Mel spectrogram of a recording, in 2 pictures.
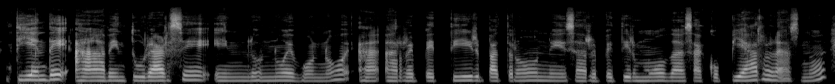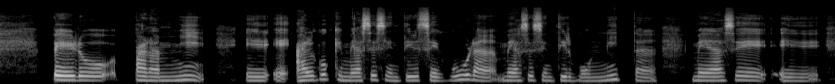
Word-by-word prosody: tiende 210 +2 +3
a 175 0 +4
aventurarse 180 +3 +3
en 170 0 -9
lo 180 +1 -7
nuevo, 175 -2 -7
¿no?, 170 +8 -8
a 165 -1 -2
a 170 - -3
repetir 170 +3 -5
patrones, 170 0 -1
a 165 - -3
repetir 165 +2 -6
modas, 170 0 0
a - - -2
copiarlas, 185 +5 -3
¿no?, 175 - -9 0.6
pero 195 -2 +4 0.2
para 185 -3 +1
mí, 190 +3 -4 0.4
eh 180 0 -3
eh, - - 0
algo 195 +6 0
que 215 -3 -5
me 180 -1 -5
hace 195 +4 +8
sentir 180 -1 +5
segura, 185 +1 +2
me 185 -1 -5
hace 180 +2 +3
sentir 180 -1 +1
bonita, 175 +1 -9 0.3
me 185 -1 -3
hace, 185 +1 +3
eh, 165 +4 -8
180 Hz, 125 wpm, -26 LUFS, 170-190 Hz, 0.6 s, hace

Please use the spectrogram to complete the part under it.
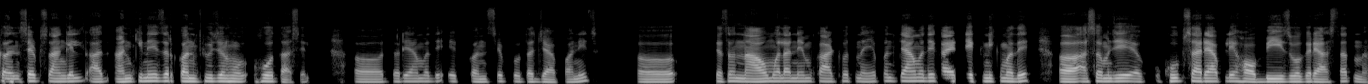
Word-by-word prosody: Concept 140 +1 +1
सांगेल 145 +1 +1
आ 125 -1 +1 0.2
आणखीनही 155 +4 +2
जर 160 0 +2
confusion 145 0 +2
हो 135 0 +1 0.2
होत 140 -3 +2
असेल, 110 +2 -6 0.5
अ, 125 - -4 0.3
तर 135 - -5
यामध्ये 140 +1 -3
एक 140 -2 -4
कन्सेप्ट 130 +1 -4
होता 130 -1 -3
जपानीच 120 +6 -3 0.4
अ, 120 - -3 0.7
त्याचं 145 +1 -1
नाव 135 0 +4
मला 150 0 +2
नेमकं 145 0 -2
आठवत 140 +2 -2
नाहीये. 135 -1 -4
पण 160 -1 -4
त्यामध्ये 155 0 +2
काही 150 -1 +4 0.2
तकनीकमध्ये 145 0 +1 0.3
अ, - - +3
असं 135 +3 +4
म्हणजे 145 0 +3 0.3
खूप 150 0 0
सारे 145 -2 +4
आपले 145 +1 +2
हॉबीज 130 +1 +3
वगैरे 130 -1 +2
असतात 120 +5 -1
ना, 120 -5 -6
140 Hz, 160 wpm, -25 LUFS, 130-150 Hz, 0.7 s, नाव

